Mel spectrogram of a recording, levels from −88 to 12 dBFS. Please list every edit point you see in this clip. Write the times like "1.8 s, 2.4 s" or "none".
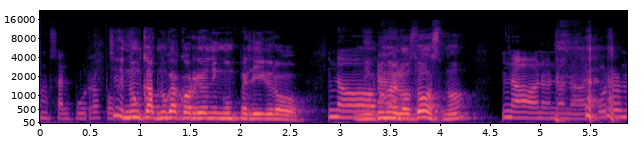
1.1 s, 3.4 s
